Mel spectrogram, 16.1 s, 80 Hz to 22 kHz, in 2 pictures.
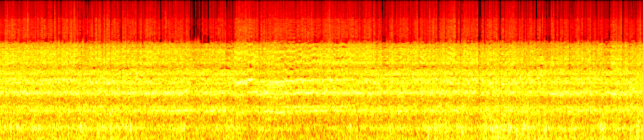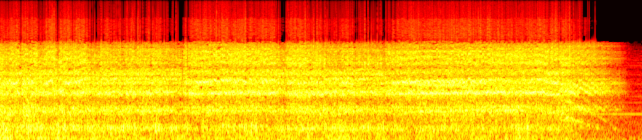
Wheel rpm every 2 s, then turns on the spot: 230, 220, 230, 220, 230, 220, 220, 140.
none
